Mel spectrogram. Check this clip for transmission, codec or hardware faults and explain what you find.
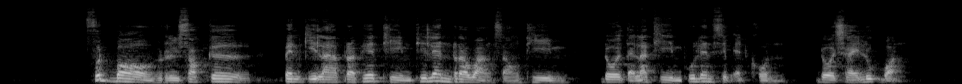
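One fault, compressed frames skipped, at 6.76 to 6.82 s. The speech jumps forward by roughly 150 ms. That fits about three 42.7 ms frames being lost or rejected by the decoder.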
